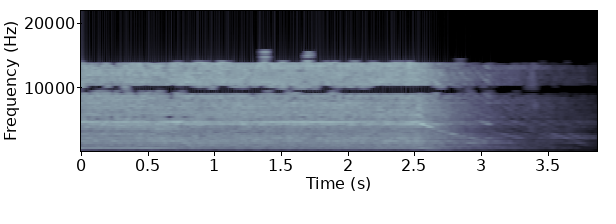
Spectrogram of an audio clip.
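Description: An Aldi hot air styling brush on its cold-air setting gives a steady, loud whooshing blow with a faint motor whine, then spins down and fades out near the end.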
